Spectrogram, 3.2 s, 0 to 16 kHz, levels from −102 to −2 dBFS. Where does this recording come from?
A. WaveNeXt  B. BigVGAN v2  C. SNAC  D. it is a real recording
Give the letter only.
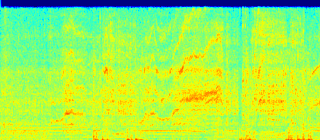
D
